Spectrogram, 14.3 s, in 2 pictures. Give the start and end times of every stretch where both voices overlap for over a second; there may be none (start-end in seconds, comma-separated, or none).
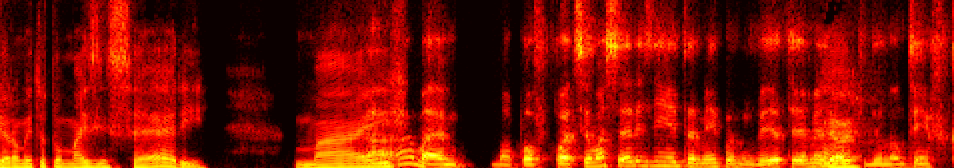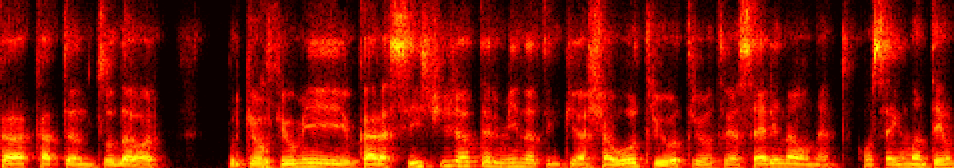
none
